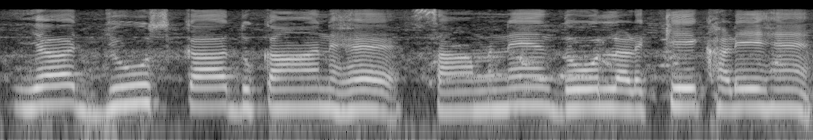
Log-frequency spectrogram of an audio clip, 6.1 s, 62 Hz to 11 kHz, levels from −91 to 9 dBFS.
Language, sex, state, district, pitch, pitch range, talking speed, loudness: Hindi, male, Jharkhand, Deoghar, 205 Hz, 200-215 Hz, 100 wpm, -14 LUFS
